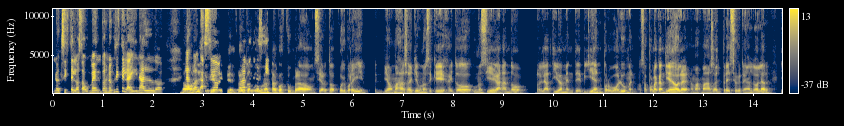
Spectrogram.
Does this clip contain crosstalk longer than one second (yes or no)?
yes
